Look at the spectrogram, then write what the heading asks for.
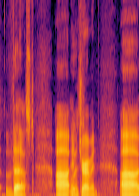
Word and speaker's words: Wurst: There's there's a lot of I mean worse is just it's really pronounced vest. Uh in German, uh everyone sees the W, but in German it's pronounced vest.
